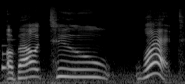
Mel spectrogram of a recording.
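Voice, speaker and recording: A woman voicing a tiny, childlike fairy companion in a video game, squeaky, cheeky and excitable. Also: slow pace, slight background noise, heavily acted.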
